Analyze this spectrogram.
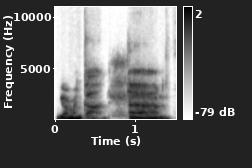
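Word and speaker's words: Jörmungandr: Apparently that's how you pronounce that name, Jomungandr.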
